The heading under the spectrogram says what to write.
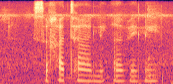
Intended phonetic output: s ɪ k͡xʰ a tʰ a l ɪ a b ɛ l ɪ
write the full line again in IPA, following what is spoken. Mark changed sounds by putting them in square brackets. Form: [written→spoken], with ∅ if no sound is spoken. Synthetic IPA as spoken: s ɪ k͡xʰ a tʰ a l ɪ a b ɛ l ɪ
